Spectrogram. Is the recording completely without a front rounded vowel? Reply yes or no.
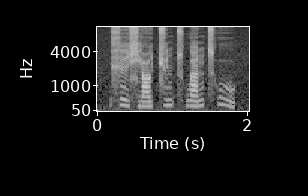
no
